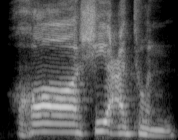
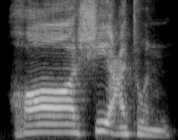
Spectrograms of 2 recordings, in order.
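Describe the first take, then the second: Both takes have the same delivery.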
